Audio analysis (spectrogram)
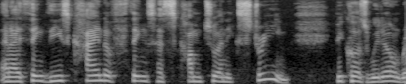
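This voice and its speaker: A man's dark, mellow voice moves at a moderate pace. The recording is dry and close, without echo. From Denmark. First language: Danish. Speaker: film director. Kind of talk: interview.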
